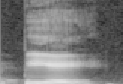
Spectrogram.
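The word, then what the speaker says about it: pied: हैं हम ए जैसे पी आई ई डी तो ईडी हो गया लास्ट में तो इसको ए ही पढ़ेंगे हम तो इसको पढ़ेंगे पीए पी मीस होता है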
